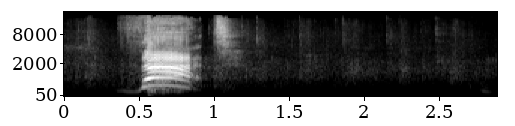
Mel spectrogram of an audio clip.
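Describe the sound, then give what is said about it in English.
A single loud, rising cheer or whoop bursts out briefly, followed by a sharp clap-like crack and then a low, faint murmur of crowd noise, as a standing audience cheers that a daughter in Christ has been found. “If you're going to cheer that a daughter in Christ has been found, louder!”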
